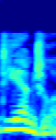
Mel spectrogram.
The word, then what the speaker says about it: D'Angelo: the the controller of my pull list card D'Angelo is that correct that's announcing that correct that's the correct pronunciation excellent earth to comics dot-com here in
